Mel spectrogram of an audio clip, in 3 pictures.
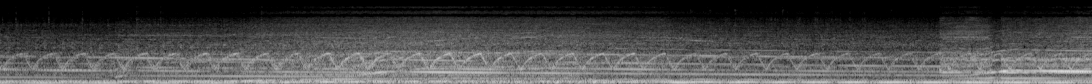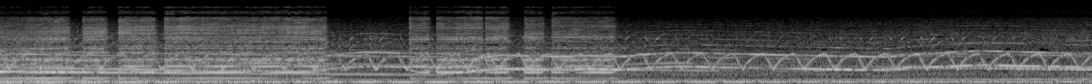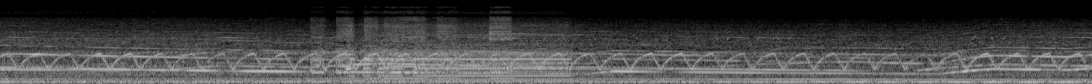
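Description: Federal Q mechanical siren on a fire engine, wound up again and again, each time rising quickly and coasting slowly back down, overlapping with a faster warbling electronic siren. A diesel engine rumbles underneath, and steady horn blasts sound about ten seconds in and again around twenty-six seconds.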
